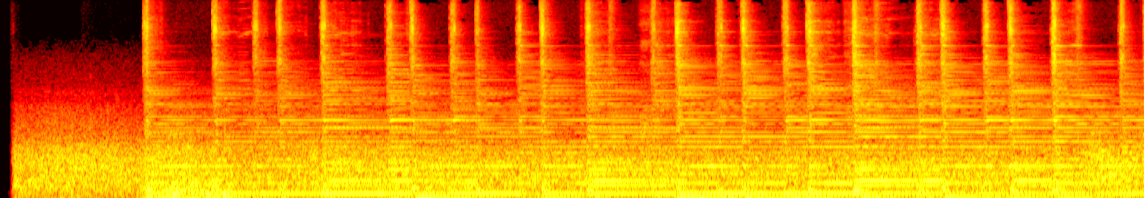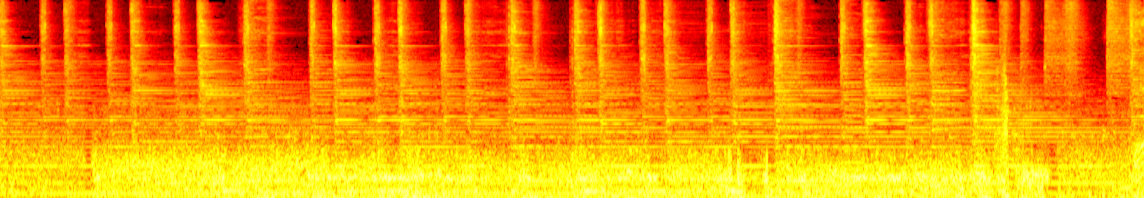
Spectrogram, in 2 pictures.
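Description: Background music: an instrumental song intro with a steady beat and a bass line, which grows louder and fuller about nine seconds in.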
